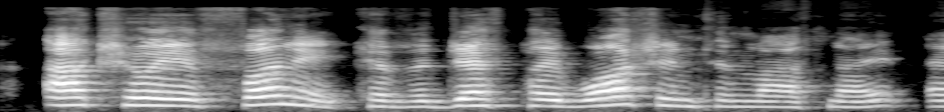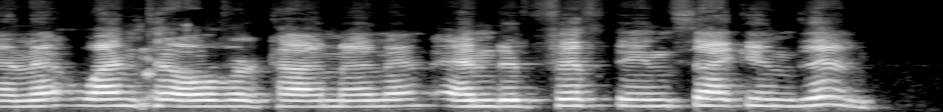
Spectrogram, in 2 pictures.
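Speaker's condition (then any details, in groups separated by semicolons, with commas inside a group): Cerebral palsy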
